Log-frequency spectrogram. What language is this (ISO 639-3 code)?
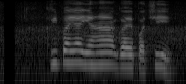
nep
